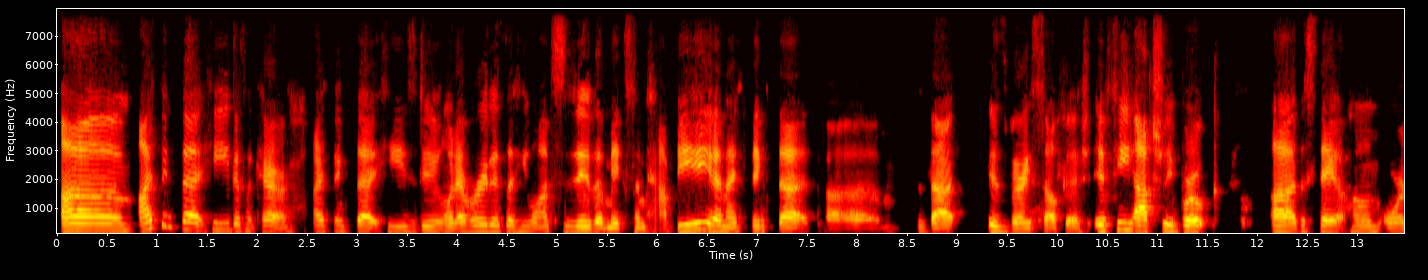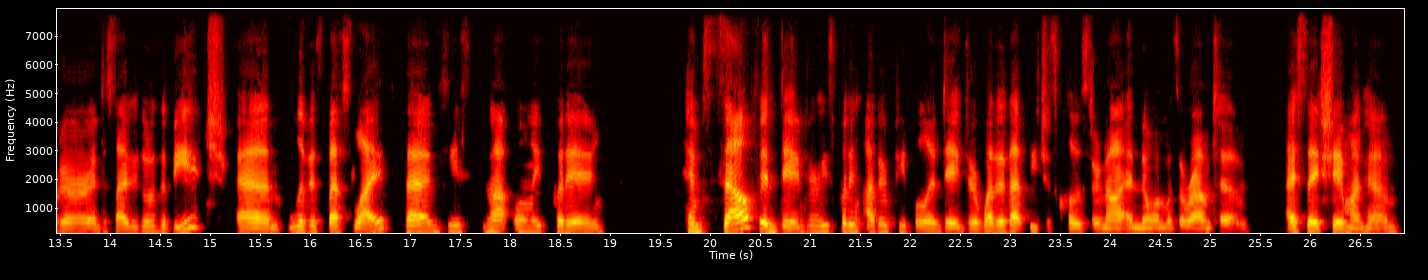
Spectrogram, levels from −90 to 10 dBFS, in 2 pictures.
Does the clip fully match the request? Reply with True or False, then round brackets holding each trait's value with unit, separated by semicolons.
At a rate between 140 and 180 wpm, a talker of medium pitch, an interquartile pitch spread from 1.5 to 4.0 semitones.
False (195 wpm; 180 Hz; 3.5 semitones)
